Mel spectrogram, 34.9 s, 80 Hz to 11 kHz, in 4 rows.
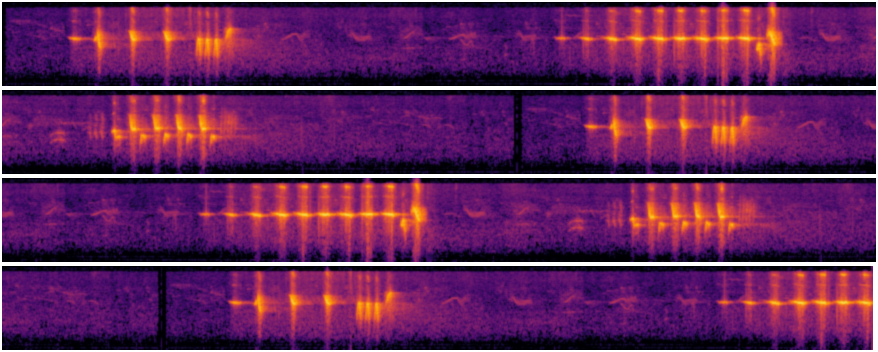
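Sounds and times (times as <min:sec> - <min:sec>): bird singing sharp repeated notes: 0:04.3 - 0:07.8, 0:19.2 - 0:21.8, 0:28.4 - 0:34.9.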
